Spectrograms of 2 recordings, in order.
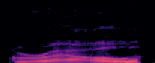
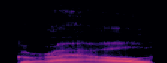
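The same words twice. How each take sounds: The two takes are said the same way.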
